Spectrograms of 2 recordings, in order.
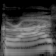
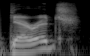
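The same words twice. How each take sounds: First: It is said with an American pronunciation. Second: It is said with a British pronunciation. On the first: "instead of garage" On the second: "how the British say garage"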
